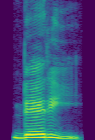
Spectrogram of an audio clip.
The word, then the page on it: डेयरी: Hindi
